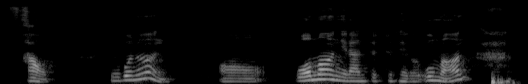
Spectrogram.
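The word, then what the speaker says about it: Frau: 자음이 두 개가 연달아 나올 때 프 이렇게 모음을 붙이지 말라고 했어요. 아니, 그럼 이거 어떻게 발음하라는 거냐. 아랫입술을 물었다가 하고 놓고 이렇게 에르 발음을 해주고 그 다음에 모음을 좀 주로 발음을 하는 그런 단어가 되겠어요. 그래서 프라우 거의 F하고 R가 잘 안 들릴 정도로 프라우 모음이 더 크게 들릴 정도로 이렇게 발음하시면 정확한 발음입니다.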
